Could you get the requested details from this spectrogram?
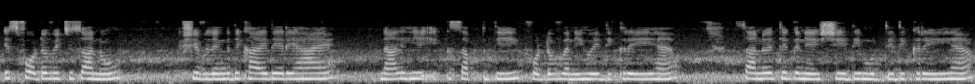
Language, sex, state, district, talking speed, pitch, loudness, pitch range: Punjabi, female, Punjab, Pathankot, 180 wpm, 260 Hz, -11 LUFS, 250-275 Hz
